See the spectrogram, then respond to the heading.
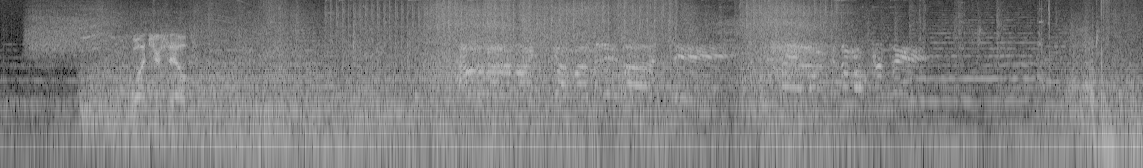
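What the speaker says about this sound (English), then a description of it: "we'll also demonstrate the Vindicator dive bomb." A Vindicator dive bomb strike in the video game Helldivers lands as a burst of explosive blasts and rapid gunfire-like crashes, loud and layered over continuous game noise, with a player speaking briefly.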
